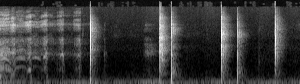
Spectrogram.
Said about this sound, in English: Slow clap.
